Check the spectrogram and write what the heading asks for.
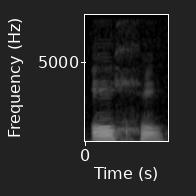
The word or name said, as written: ojo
